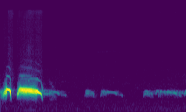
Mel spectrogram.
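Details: Urging 'thúc' cooing of a spotted dove, used to make wild doves coo and appear: a short note and a long burry coo, followed by quiet trailing coos and a soft murmur.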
